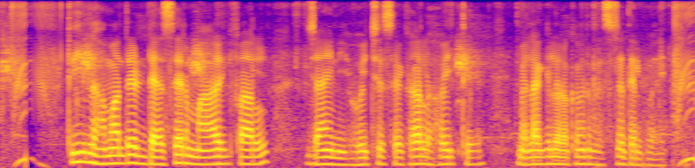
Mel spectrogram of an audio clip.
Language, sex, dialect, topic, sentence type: Bengali, male, Jharkhandi, agriculture, statement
